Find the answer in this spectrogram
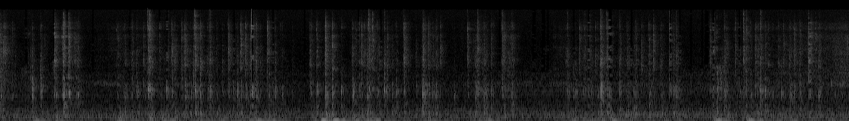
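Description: Faint typing on a computer keyboard: irregular runs of keystroke clicks.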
